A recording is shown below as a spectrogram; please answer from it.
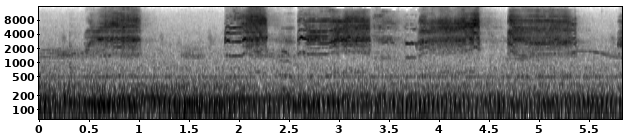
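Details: Variable flying foxes pairing: about five harsh, broadband screeches, each under a second long and separated by short gaps, over a steady low hum.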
